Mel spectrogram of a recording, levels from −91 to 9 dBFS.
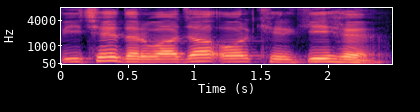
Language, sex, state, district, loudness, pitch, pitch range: Hindi, male, Arunachal Pradesh, Longding, -14 LUFS, 150 Hz, 140-155 Hz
